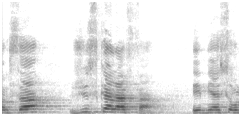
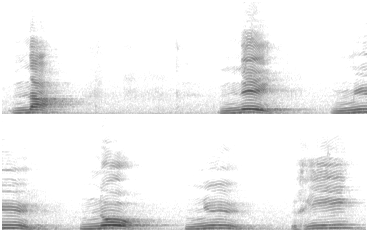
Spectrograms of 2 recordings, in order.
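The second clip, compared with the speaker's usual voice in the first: lecture syllabique; much slower than usual. Shown as a demonstration.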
